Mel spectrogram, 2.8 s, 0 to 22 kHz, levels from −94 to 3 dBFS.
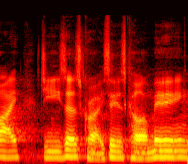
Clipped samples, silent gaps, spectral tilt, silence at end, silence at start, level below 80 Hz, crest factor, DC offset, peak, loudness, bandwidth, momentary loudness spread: under 0.1%; none; -5.5 dB/octave; 0 s; 0 s; -64 dBFS; 14 dB; under 0.1%; -10 dBFS; -25 LUFS; 15.5 kHz; 11 LU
